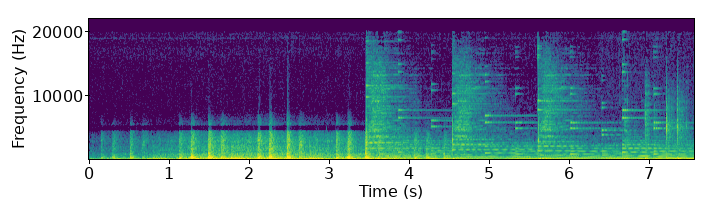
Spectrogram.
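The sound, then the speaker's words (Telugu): An approaching train rumbles loudly with rapid rhythmic clacking from the wheels, then shifts to a brighter sound with sustained tonal ringing layered over the rolling noise. “బండి వస్తోంది పక్కకి పక్కకి జరగండి, ఆగినాక ఎక్కండి”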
